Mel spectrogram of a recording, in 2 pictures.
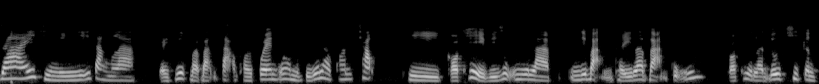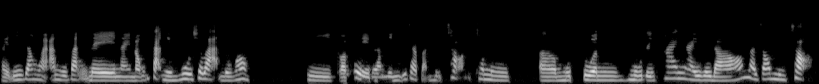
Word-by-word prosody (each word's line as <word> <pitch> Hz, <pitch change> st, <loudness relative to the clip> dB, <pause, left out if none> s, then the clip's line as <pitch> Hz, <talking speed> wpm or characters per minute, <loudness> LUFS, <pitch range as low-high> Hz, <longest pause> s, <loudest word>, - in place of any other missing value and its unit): ra 260 Hz, -, +5 dB, 0.2 s
ấy, 335 Hz, -, +3 dB
thì 225 Hz, -, +1 dB
mình 190 Hz, -1 st, 0 dB
nghĩ 215 Hz, -, -1 dB
rằng 205 Hz, -5 st, -3 dB
là 185 Hz, -2 st, -2 dB, 0.2 s
cái 165 Hz, -, -1 dB
việc 275 Hz, -, +4 dB
mà -, -, +1 dB
bạn -, -, -1 dB
tạo -, -, -3 dB
thói 180 Hz, -, -1 dB
quen 235 Hz, 0 st, +3 dB
cũng 250 Hz, -, -3 dB
là 250 Hz, -, -2 dB
một 205 Hz, -4 st, -3 dB
thứ -, -, -1 dB
rất 255 Hz, -, +2 dB
là 270 Hz, -, 0 dB
quan 230 Hz, +1 st, -7 dB
trọng. 265 Hz, -2 st, +2 dB, 0.3 s
Thì 205 Hz, -, +1 dB, 0.3 s
có 175 Hz, -, +4 dB
thể 320 Hz, -, +3 dB, 0.2 s
ví 170 Hz, -, +2 dB
dụ 255 Hz, -, +1 dB
như 235 Hz, -1 st, -1 dB
là 180 Hz, -3 st, +2 dB, 0.2 s
như 215 Hz, +3 st, 0 dB
bạn -, -, +3 dB
thấy 170 Hz, 0 st, 0 dB
là 220 Hz, +1 st, +5 dB
bạn 205 Hz, -, +2 dB
cũng 280 Hz, +4 st, -3 dB, 0.3 s
có 170 Hz, -, -1 dB
thể 255 Hz, -, -1 dB
là 180 Hz, -1 st, +1 dB
đôi 235 Hz, +2 st, +6 dB
khi 260 Hz, -, 0 dB
cần 210 Hz, -4 st, 0 dB
phải -, -, -3 dB
đi 205 Hz, -, -1 dB
ra 235 Hz, -, +1 dB
ngoài 220 Hz, -1 st, -4 dB
ăn 205 Hz, -, -1 dB
với 200 Hz, -, -2 dB
bạn 220 Hz, -, 0 dB
bè 185 Hz, -1 st, +6 dB
này, 175 Hz, 0 st, -3 dB
nó 180 Hz, -, +1 dB
cũng -, -, -9 dB
tạo -, -, +2 dB
niềm 190 Hz, -1 st, 0 dB
vui 245 Hz, +1 st, +3 dB
cho 285 Hz, -, +3 dB
bạn, 250 Hz, -, +3 dB
đúng 185 Hz, 0 st, -2 dB
không? 245 Hz, +2 st, +1 dB, 0.6 s
Thì 205 Hz, -, -4 dB, 0.2 s
có 170 Hz, -, +2 dB
thể -, -, +7 dB
là 175 Hz, 0 st, -1 dB
mình 180 Hz, +1 st, -4 dB
nghĩ -, -, -4 dB
rằng -, -, 0 dB
bạn -, -, -8 dB
sẽ 195 Hz, -, -10 dB
chọn 285 Hz, -3 st, -5 dB
cho 240 Hz, -, -3 dB
mình, 200 Hz, -5 st, -1 dB, 0.3 s
ờ, 180 Hz, 0 st, +2 dB
1 190 Hz, +1 st, -2 dB
tuần, 195 Hz, -2 st, +4 dB
1-2 205 Hz, +7 st, -1 dB
ngày 250 Hz, -6 st, 0 dB
gì 195 Hz, -, +3 dB
đó 180 Hz, -1 st, +4 dB, 0.2 s
là 315 Hz, -, +2 dB
do 245 Hz, -, +4 dB
mình 235 Hz, -3 st, -1 dB
chọn. -, -, +8 dB
205 Hz, 300 wpm, -22 LUFS, 185-240 Hz, 0.6 s, chọn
